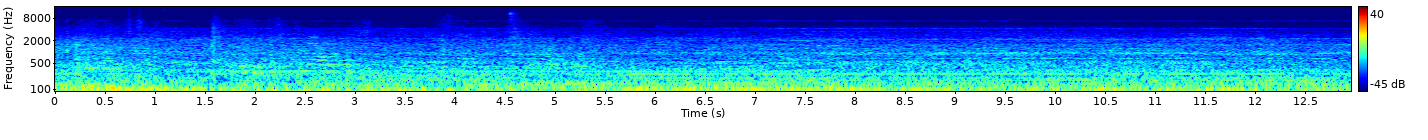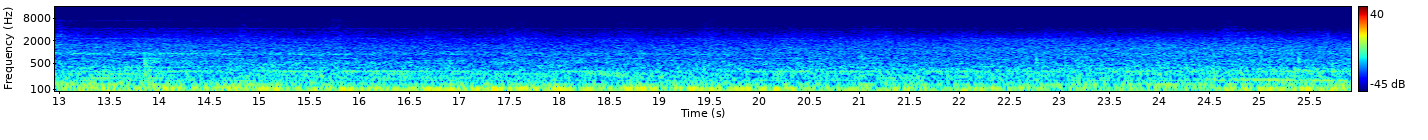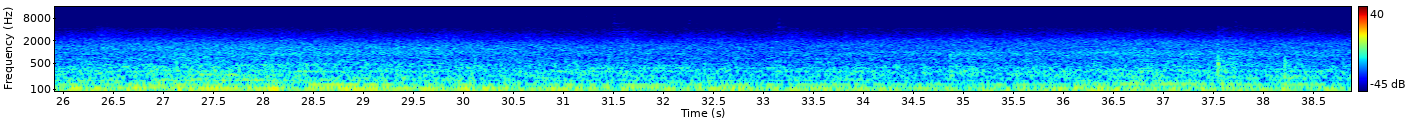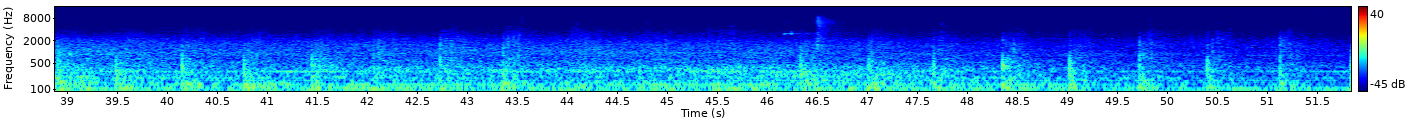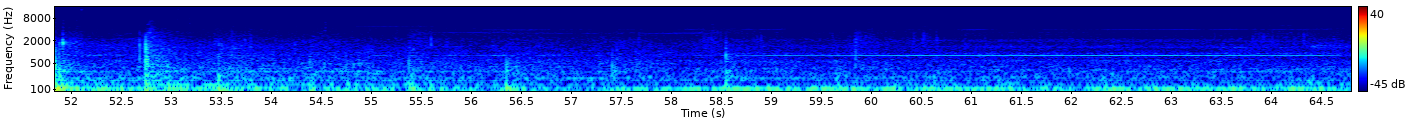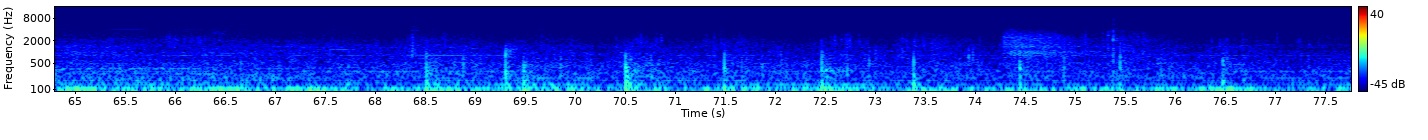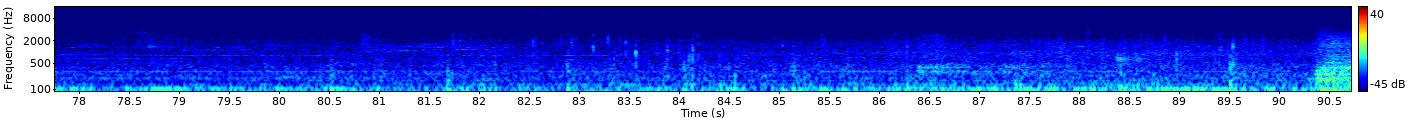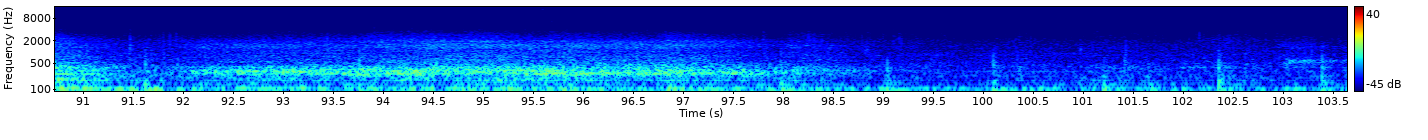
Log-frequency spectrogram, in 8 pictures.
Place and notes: {"title": "berlin: u-bahnhof schönleinstraße - empty station ambience", "date": "2020-04-05 22:55:00", "description": "Berlin Schönleistr. U8 subway station, Sunday night, empty, a homeless person, city workers cleaning the station, train arrives at station. covid-19 wiped out most of the passengers in public transport these days\n(Sony PCM D50, Primo EM172)", "latitude": "52.49", "longitude": "13.42", "altitude": "42", "timezone": "Europe/Berlin"}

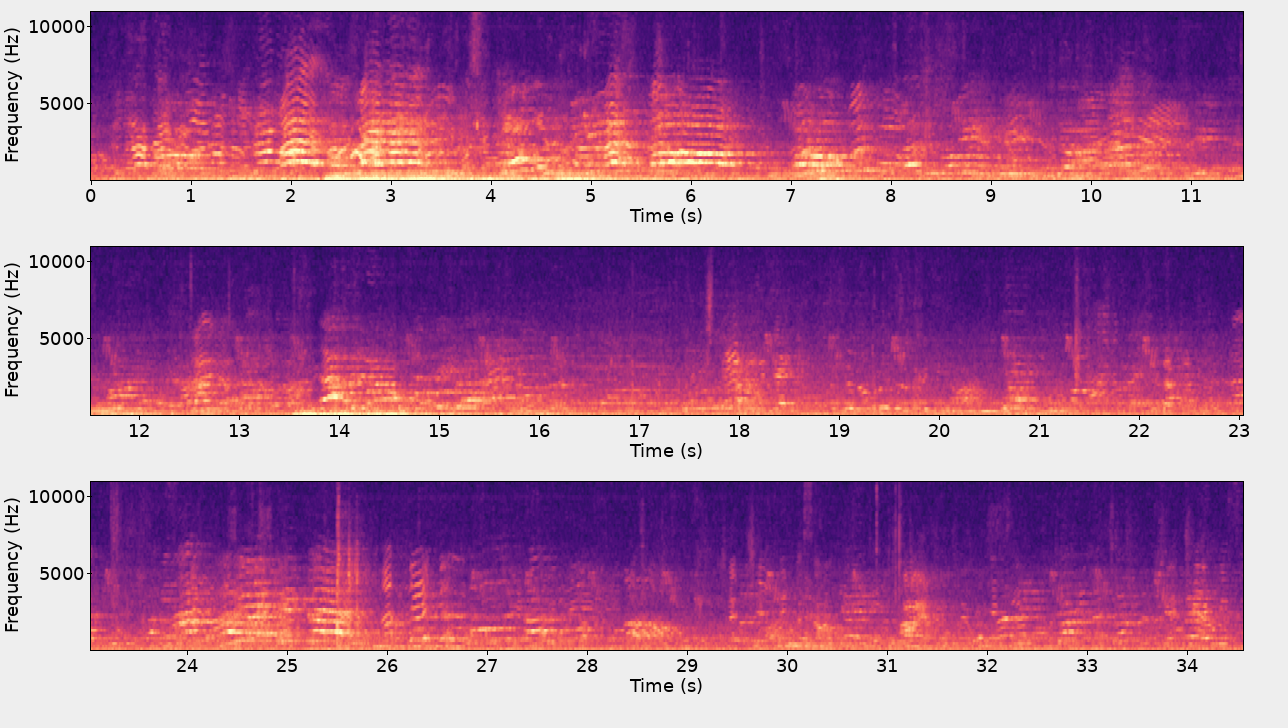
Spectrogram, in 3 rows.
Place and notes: {"title": "Nova Gorica, Slovenija, Ledinska Šola - Grom Na Igrišču", "date": "2017-06-09 11:00:00", "latitude": "45.96", "longitude": "13.64", "altitude": "92", "timezone": "Europe/Ljubljana"}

